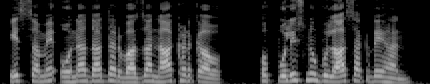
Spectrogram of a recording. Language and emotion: Punjabi, fearful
